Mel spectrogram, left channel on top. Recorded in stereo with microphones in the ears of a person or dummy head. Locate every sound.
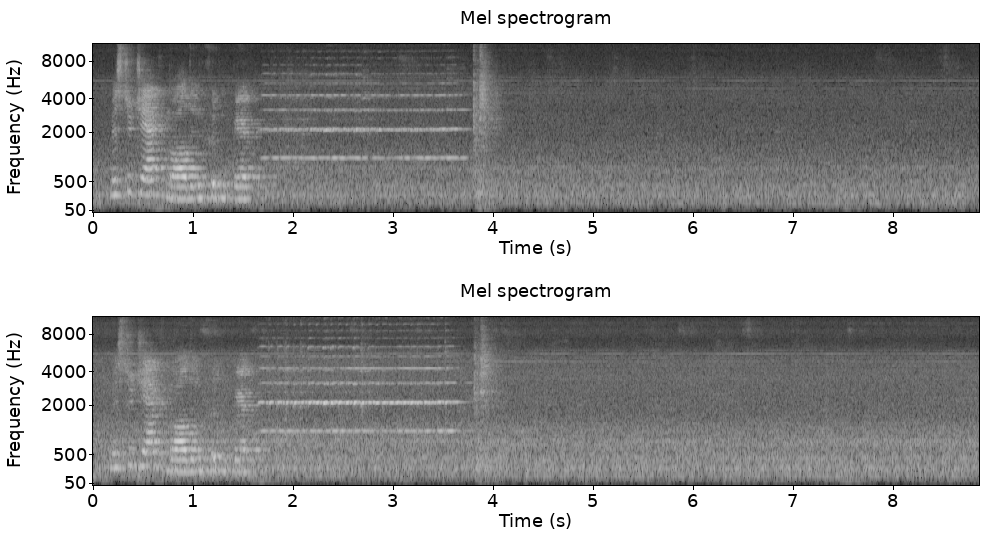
0.2 s a woman speaking: 60° left (ahead or behind), 0.9 m
1.6 s a violin: 45° right (ahead or behind), 1.0 m
3.8 s a gunshot: 55° left (ahead or behind), 2.5 m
